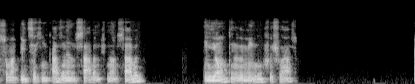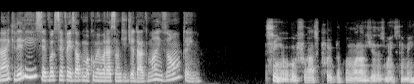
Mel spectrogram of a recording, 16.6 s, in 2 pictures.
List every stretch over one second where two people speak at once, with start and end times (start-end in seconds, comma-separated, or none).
none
